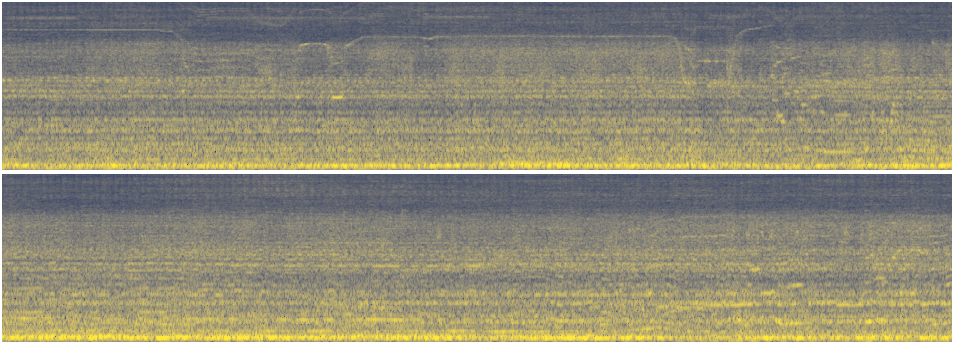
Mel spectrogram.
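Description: Loud live noise music through a festival PA: a dense wall of electronic noise and amplifier drone, with many held tones over a heavy low rumble and no drum beat. It swells a little about halfway through.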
